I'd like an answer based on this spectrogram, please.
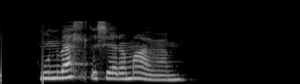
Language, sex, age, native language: Icelandic, female, 9, Icelandic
